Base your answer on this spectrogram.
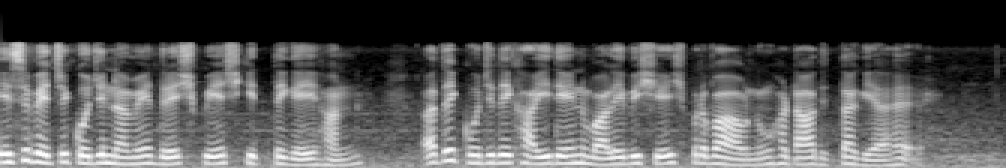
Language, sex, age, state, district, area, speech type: Punjabi, male, 18-30, Punjab, Ludhiana, urban, read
